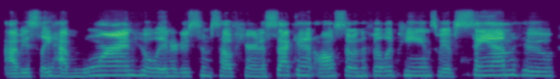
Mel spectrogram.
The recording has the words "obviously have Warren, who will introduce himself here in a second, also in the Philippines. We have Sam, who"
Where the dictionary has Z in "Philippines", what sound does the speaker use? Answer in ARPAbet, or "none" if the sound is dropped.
Z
